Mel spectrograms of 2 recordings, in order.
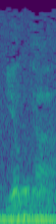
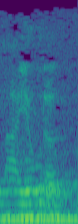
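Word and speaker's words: Yota (ἰῶτα): Yota. You'll be tempted to say iota, but it's not iota for many reasons that I've mentioned.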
